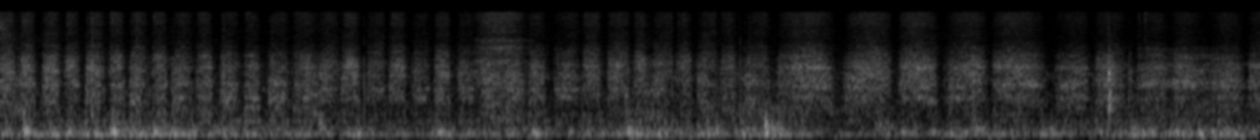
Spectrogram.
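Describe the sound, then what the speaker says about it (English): Steady back-and-forth rubbing on painted wooden furniture, working paint off along the grain for a Swedish finish; a continuous close scratchy rasp with even strokes and no talking. "And the more you rub, probably the more will come off."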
